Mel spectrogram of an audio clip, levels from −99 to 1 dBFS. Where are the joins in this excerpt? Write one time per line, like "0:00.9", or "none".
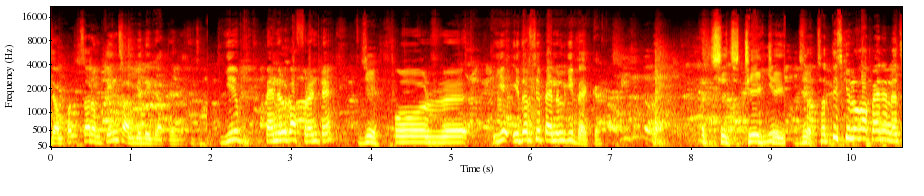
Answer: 0:02.0
0:09.2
